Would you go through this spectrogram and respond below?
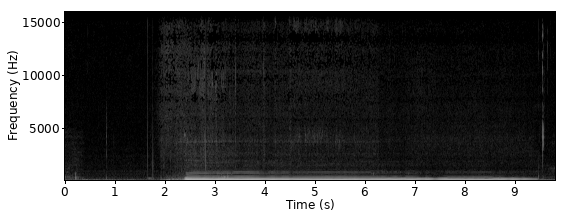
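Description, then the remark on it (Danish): A single deep, low-pitched sung 'O' vowel, voiced as a vocal warm-up exercise, held steadily for several seconds, strong, starting after a brief quiet pause and sustained without words. “En variation af øvelsen er at bruge det her fornemmelse af plads til et O ind i munden. Og så lægge tonelejet helt dybt, så du siger”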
